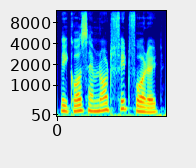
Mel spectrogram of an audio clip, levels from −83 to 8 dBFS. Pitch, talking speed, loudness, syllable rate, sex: 175 Hz, 285 wpm, -15 LUFS, 6.7 syllables/s, male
